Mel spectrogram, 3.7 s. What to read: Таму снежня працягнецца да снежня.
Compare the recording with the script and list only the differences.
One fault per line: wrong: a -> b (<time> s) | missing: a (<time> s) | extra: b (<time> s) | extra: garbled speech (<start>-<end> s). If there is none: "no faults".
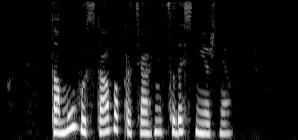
wrong: снежня -> выстава (1.0 s)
